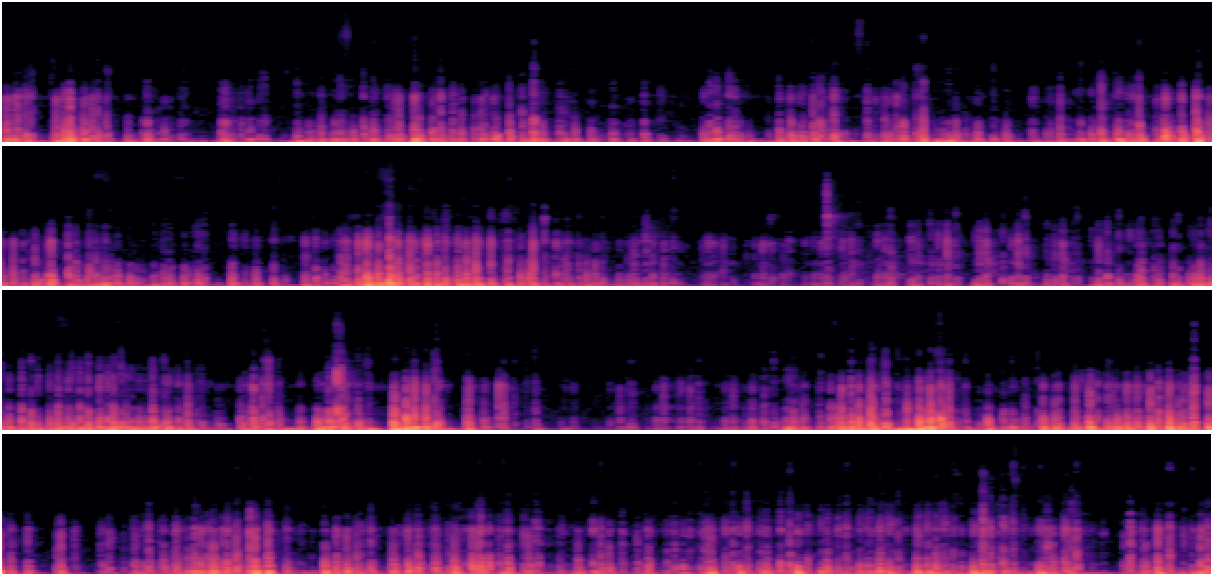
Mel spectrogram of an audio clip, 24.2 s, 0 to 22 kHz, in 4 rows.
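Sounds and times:
fast gentle tapping: 0.0 - 24.1.

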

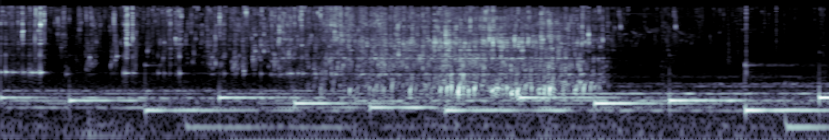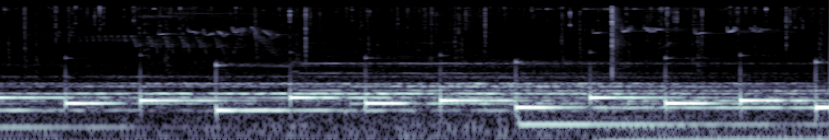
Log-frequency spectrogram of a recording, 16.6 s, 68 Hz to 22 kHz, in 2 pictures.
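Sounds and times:
water pouring into a cauldron: 0.0 - 6.3
calm ambient music with gentle melodic notes: 0.0 - 16.5.

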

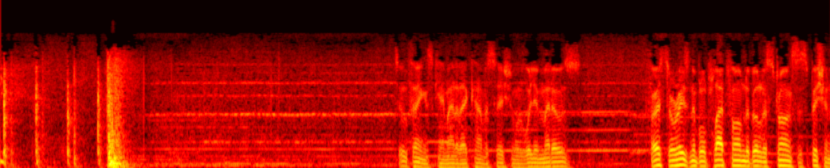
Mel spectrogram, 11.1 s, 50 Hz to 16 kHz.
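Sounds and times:
door shutting with a solid thud: 1.0 - 1.9
speech: 5.3 - 7.9, 8.7 - 11.0.

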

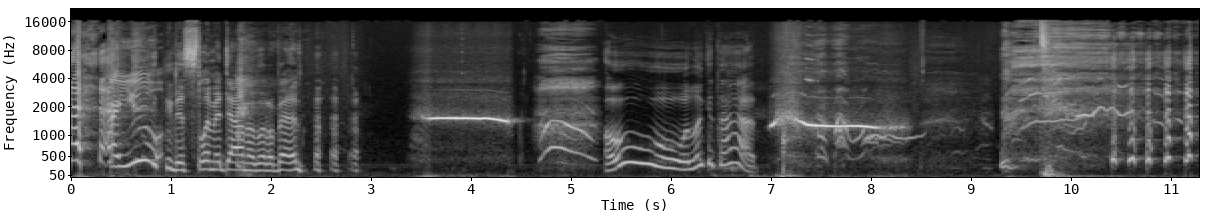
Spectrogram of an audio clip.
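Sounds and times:
speech: 0.4 - 3.0, 5.3 - 7.3, 9.3 - 9.6
laughter: 1.7 - 3.0, 7.1 - 8.5, 9.2 - 11.2
person whistling without using the tongue: 3.5 - 4.6, 7.0 - 8.6.

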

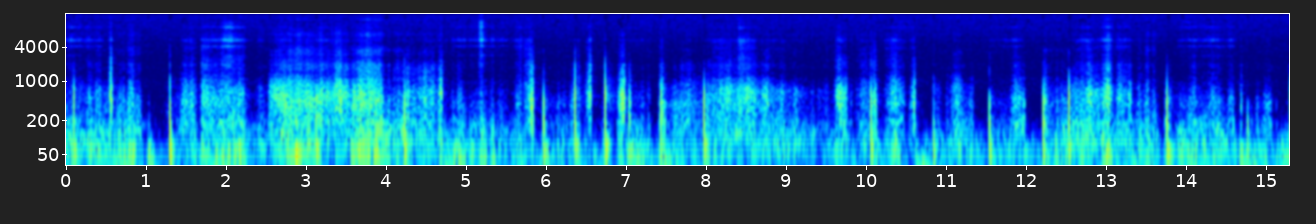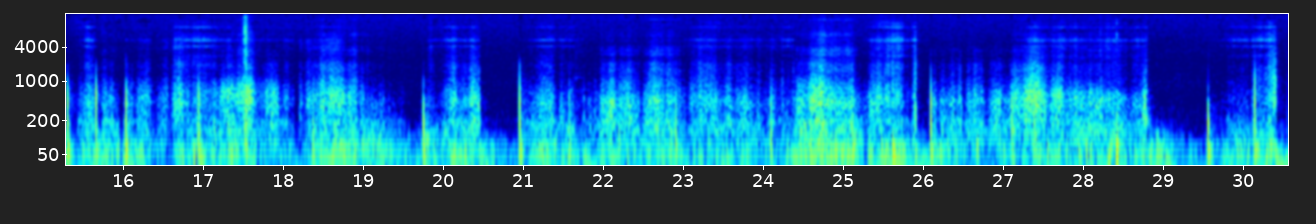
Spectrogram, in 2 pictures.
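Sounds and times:
microphones rubbed like pencils with a deep rumbling scrape: 0.0 - 30.5.

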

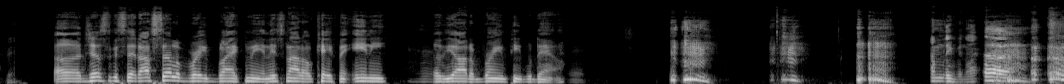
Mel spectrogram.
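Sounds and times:
speech: 0.6 - 5.8, 9.3 - 10.6
person clearing throat: 6.7 - 9.0, 9.9 - 10.6.

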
